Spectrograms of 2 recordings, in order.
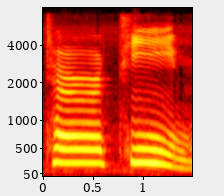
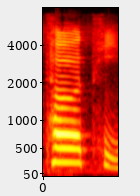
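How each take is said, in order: First: Put-on THIRTEEN in two loud, stretched syllables, long "teen"; long teen ending. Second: THIRTY loud, split in two, ending in a short "tee". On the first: Teacher contrasting thirteen with thirty for pupils, long ending. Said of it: "ออกเสียงยาว teen". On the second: Teacher contrasting thirty with thirteen for pupils, short ending. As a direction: punch THIRTY and cut its last vowel short. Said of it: "เราต้องอ่าน สามสิบ ว่า". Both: Shown as a demonstration.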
